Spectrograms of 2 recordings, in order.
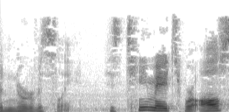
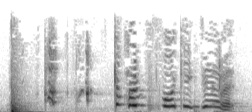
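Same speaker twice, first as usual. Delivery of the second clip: much higher and louder, slow, laughing despair; drawn-out real embarrassed wail; exasperated groan; 5 dB louder, much slower than usual. Real, not acted. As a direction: cringe out loud at your own writing. Author cringing at own fanfic.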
